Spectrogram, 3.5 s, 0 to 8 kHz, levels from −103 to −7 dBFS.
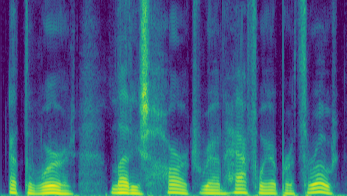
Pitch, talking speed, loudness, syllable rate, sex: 135 Hz, 175 wpm, -17 LUFS, 4.2 syllables/s, male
